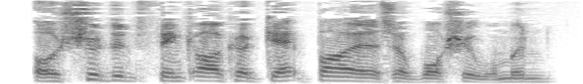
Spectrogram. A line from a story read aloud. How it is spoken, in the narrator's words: rumbled Jade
